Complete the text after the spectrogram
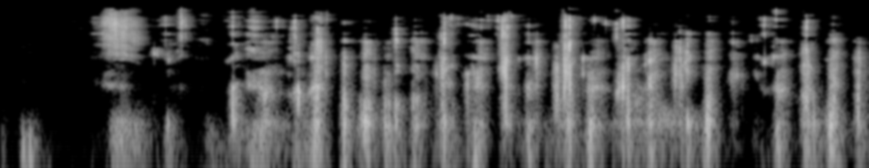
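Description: A woman chews with wet, crunchy sounds close to a microphone.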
